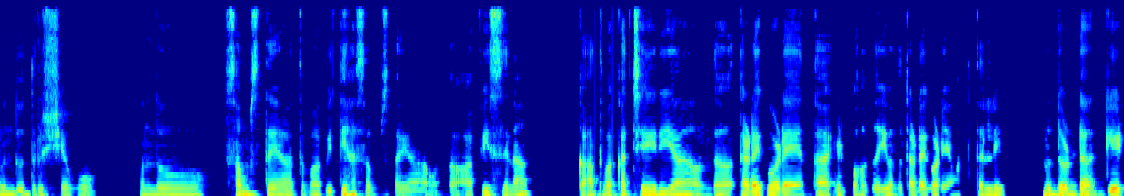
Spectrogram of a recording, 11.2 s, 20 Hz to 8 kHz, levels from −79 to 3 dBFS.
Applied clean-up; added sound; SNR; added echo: none; none; none; none.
